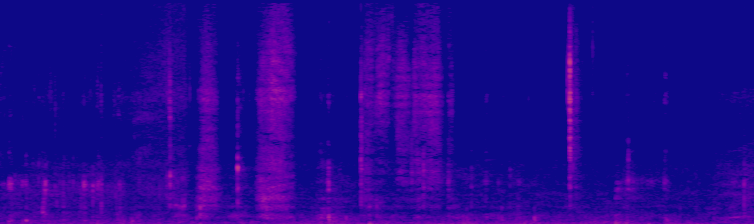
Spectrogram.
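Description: Faint chewing and mouth noises of a person eating rice with stir-fried pork intestines, in short irregular bursts, with one sharp click a little before six seconds in.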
